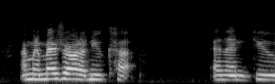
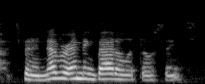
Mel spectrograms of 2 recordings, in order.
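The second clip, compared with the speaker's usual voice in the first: usual speaking voice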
